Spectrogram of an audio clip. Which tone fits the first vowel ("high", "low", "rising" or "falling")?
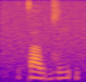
falling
